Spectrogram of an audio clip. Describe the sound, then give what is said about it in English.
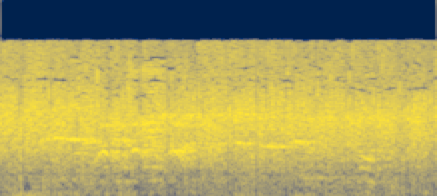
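An audience applauds steadily, a dense, even wash of many hands clapping at once that holds at full strength for several seconds, loud. “Round of applause for Joel Fogle.”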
